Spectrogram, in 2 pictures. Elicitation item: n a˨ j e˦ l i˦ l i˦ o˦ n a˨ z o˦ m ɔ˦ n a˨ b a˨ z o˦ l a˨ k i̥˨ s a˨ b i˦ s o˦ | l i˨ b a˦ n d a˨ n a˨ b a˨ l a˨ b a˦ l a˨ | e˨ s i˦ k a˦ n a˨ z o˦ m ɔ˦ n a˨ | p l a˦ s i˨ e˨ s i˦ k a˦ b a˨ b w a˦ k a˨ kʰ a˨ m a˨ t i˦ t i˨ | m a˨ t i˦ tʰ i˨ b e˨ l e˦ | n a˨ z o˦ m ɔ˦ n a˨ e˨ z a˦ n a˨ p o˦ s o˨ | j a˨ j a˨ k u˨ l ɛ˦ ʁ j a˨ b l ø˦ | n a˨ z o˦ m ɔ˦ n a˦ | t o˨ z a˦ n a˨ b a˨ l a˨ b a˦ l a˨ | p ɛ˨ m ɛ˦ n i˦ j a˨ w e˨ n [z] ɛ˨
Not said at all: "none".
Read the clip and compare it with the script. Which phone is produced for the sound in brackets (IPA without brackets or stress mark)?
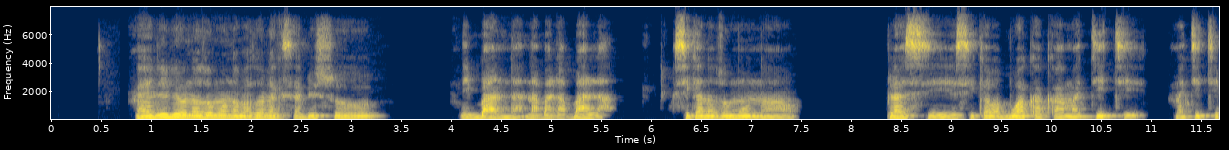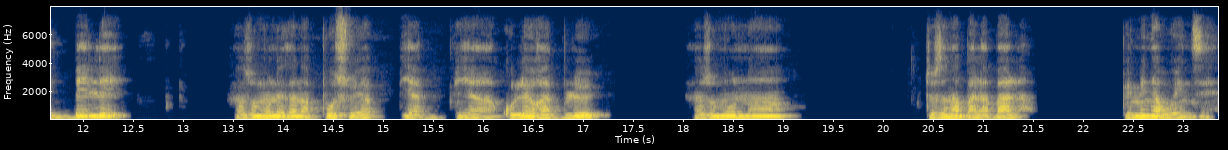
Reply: z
